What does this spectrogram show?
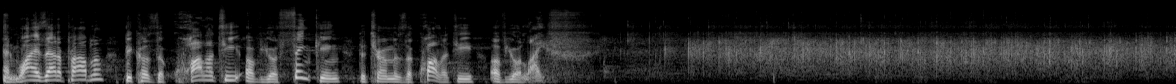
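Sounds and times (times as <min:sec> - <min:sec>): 
speech: 0:00.0 - 0:05.8
crowd applauding: 0:06.0 - 0:11.7.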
